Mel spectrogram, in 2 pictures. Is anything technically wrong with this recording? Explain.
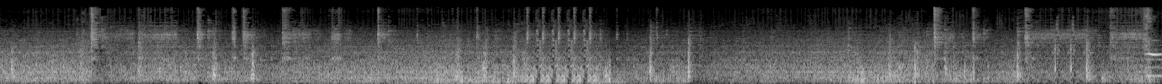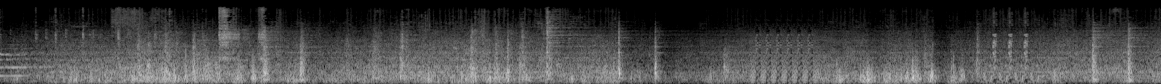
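Yes. Repeated frames occur at 5.34–5.97 s, 10.54–10.86 s, 19.16–19.79 s and 21.54–22.01 s. Each time, a short run of compressed audio (157 ms, or 105 ms at 19.16 s) is decoded again and again, so the sound stutters in place and the clip grows by up to 0.63 s per event.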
